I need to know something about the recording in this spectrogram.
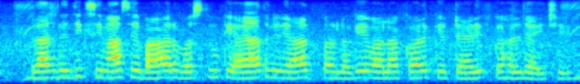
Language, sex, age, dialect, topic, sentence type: Magahi, female, 31-35, Western, banking, statement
